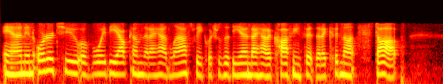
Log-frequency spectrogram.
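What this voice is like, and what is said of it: Sick-sounding voice. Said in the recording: “You can hear in my voice, I still am battling the sickness”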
